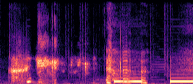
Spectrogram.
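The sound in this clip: Telephone busy tone after a caller's line disconnected mid-conversation: brief garbled voice sounds on the line, then a steady mid-pitched beep and a second, longer one that runs to the end.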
